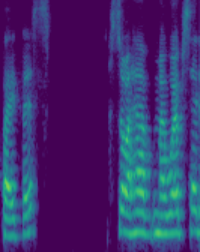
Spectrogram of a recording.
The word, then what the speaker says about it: Beyfuss: name since it doesn't it is not pronounced exactly how it's how it looks and social media website all that good stuff so pretty much everywhere I'm byfist so I have my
